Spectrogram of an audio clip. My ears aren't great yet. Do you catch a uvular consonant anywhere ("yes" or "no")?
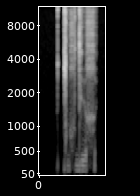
yes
